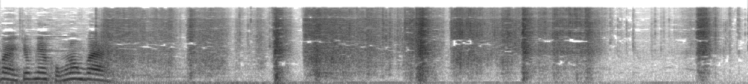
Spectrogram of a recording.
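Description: Fabric rustles as clothing is handled.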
